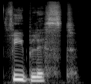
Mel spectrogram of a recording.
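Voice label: "feeblest", British English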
